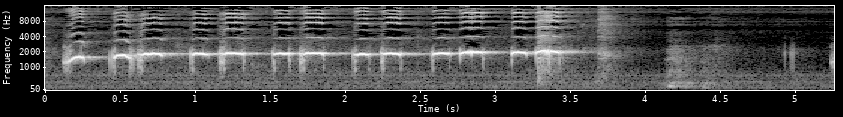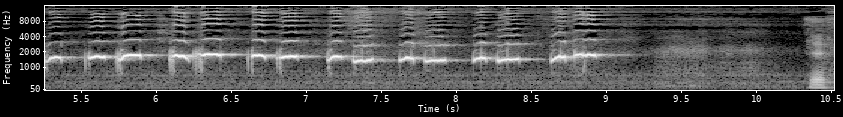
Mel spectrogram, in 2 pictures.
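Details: A cockatiel whistles the children's tune "If You're Happy and You Know It" in clear, evenly spaced notes.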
